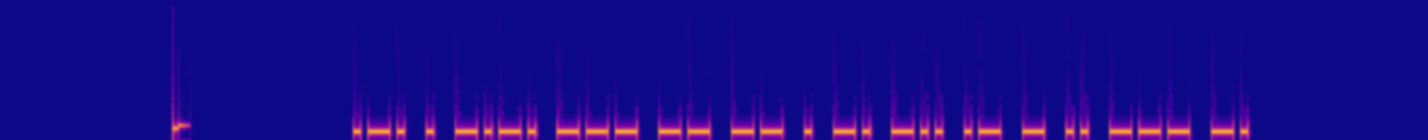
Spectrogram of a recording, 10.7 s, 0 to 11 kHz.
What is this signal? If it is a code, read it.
Morse code, heard as a keyed tone, about 22 wpm, 700 Hz. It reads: RECOMMENDATION
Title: Top 1251-1500 Words 22wpm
